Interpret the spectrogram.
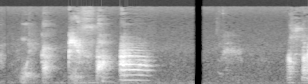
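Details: Pet talking parrot, indoors, swearing at its owner in Russian: a run of short, harsh, speech-like syllables in quick bursts, then a pause and a final gravelly phrase.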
